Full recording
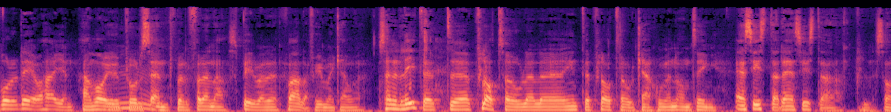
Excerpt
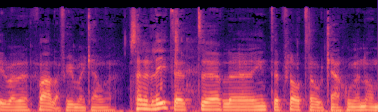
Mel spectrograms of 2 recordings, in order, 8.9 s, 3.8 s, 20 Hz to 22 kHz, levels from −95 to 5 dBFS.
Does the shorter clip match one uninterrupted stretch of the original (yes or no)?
no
